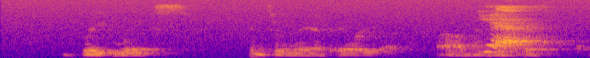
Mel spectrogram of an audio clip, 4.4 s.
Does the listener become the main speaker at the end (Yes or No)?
No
